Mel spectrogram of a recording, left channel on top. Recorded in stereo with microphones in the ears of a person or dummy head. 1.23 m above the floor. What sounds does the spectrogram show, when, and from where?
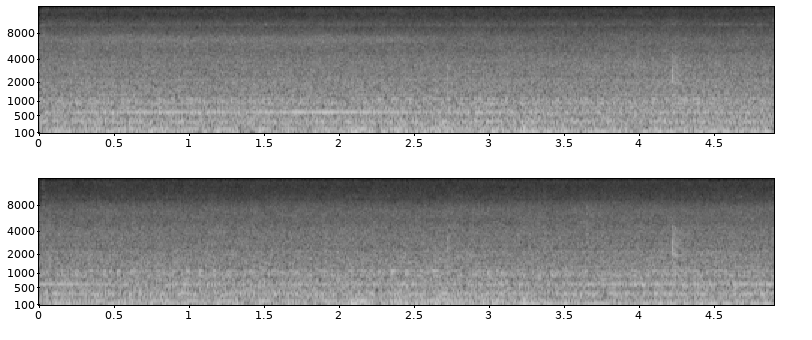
2.0 s running footsteps: 5° right (ahead or behind); by 4.8 s 10° left (ahead or behind)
